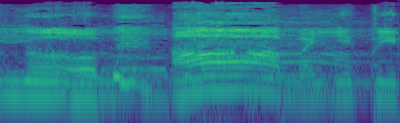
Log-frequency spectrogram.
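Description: A man's voice chanting in a drawn-out, melodic style, holding and bending long notes rather than speaking, with a short break just before the end.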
